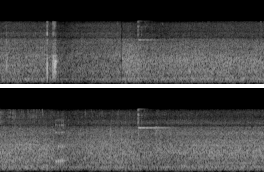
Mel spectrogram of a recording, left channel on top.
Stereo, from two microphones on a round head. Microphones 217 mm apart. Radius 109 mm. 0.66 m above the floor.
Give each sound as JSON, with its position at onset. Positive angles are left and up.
{"t": 1.4, "sound": "a bicycle bell", "side_deg": -5, "distance_m": 4.5}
